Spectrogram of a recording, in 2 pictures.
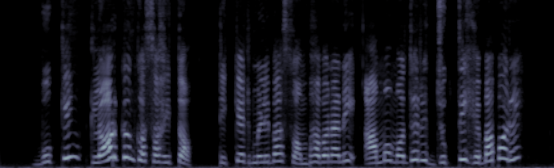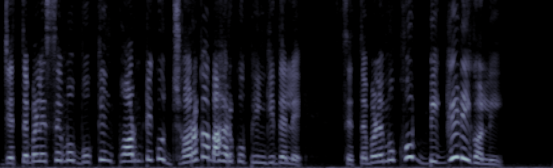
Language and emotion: Odia, angry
